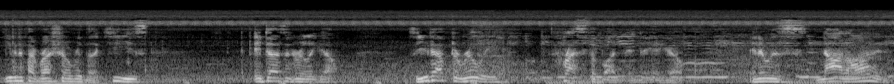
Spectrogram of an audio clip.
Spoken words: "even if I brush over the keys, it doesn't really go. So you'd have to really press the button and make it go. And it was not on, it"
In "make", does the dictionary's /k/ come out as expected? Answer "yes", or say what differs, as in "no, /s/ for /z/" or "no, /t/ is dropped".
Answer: no, /k/ is dropped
